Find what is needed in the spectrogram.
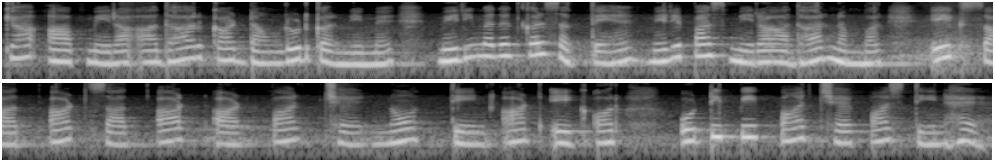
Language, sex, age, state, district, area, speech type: Hindi, female, 18-30, Madhya Pradesh, Narsinghpur, rural, read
